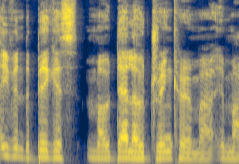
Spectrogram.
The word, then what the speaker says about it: Modelo: ] Latin culture right you should have an understanding of how Modelo is pronounced it's just one of those things that you kind of just understand right but modella one more time uh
